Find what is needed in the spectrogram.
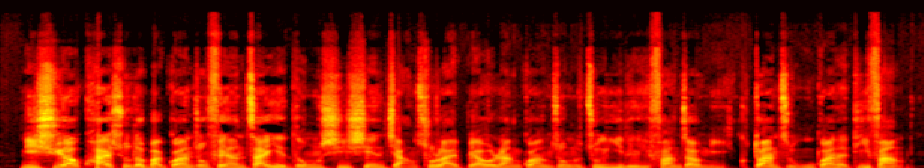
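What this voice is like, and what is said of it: Mandarin with a Cantonese accent. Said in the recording (Chinese): “我本身是广东人，普通话有广东口音”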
